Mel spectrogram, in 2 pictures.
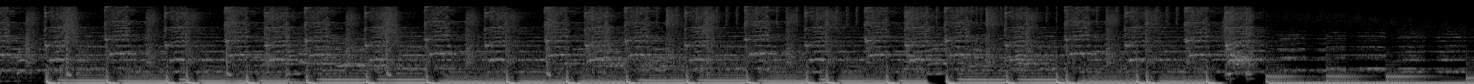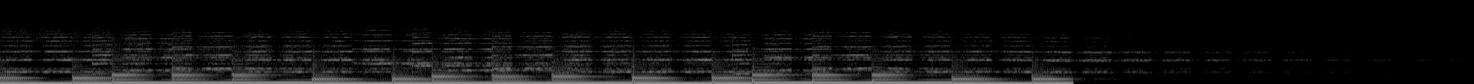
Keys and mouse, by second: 0.2 Tab, 2.4 Tab, 3.6 ctrl+r, 7.0 click, 7.7 ctrl+r, 10.0 Tab, 13.5 Tab, 20.3-22.6 drag, 22.6 z, 23.0 Tab, 23.4 a, 23.6 a, 24.8 Tab, 25.2 a, 25.5 a, 28.7 z.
